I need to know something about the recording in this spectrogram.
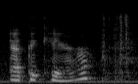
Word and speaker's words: Epicare: the Epic care now this is how you pronounce it epicare and in the the instructions it comes with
